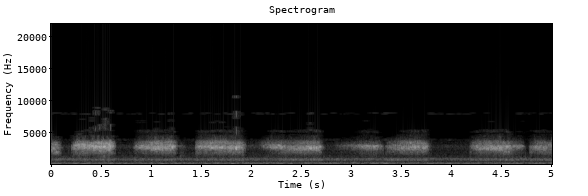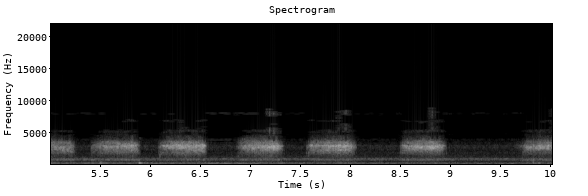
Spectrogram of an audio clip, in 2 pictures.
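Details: Nest of barn owl owlets receiving food on an August 2011 dawn; steady run of scratchy, wheezing hiss calls roughly every half second to second, backed by a low humming tone.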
